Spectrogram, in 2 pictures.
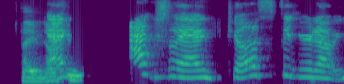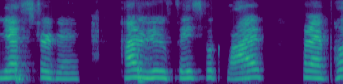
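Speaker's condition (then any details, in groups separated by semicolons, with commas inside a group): Traumatic brain injury; voice affected, initially could not talk, needed speech therapy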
